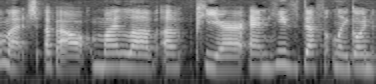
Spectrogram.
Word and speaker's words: Pierre: don't know what it is like pierre like i i feel like i have to say it with an accent because that name just sounds like it deserves a person with an accent to pronounce it but i just i can't imagine his name being perry cause no offense to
